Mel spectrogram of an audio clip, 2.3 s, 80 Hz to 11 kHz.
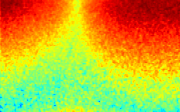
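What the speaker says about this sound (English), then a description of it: "We get to white noise, and then to violet noise." A Dave Smith Instruments Pro 2 synthesizer's noise oscillator hisses steadily and loudly, its tone brightening from fuller white noise toward thin, high-pitched violet noise, with no talking.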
